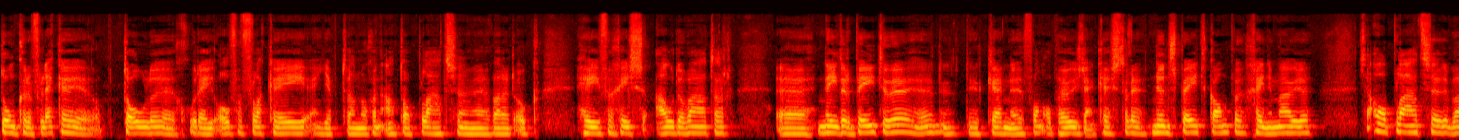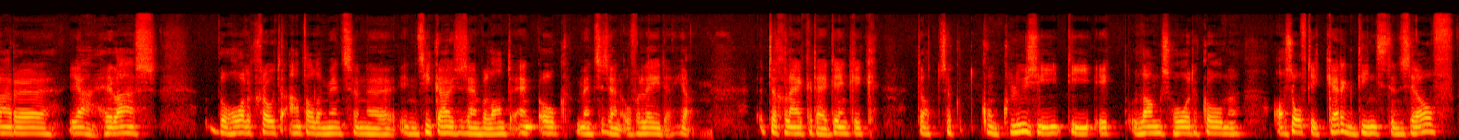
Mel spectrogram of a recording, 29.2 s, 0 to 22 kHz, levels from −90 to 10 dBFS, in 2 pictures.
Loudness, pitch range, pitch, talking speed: -27 LUFS, 130-145 Hz, 140 Hz, 145 wpm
